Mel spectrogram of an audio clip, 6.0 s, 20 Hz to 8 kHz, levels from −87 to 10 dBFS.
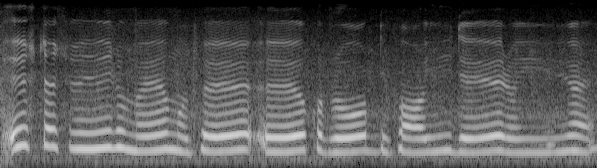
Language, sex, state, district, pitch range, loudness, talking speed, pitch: Hindi, female, Madhya Pradesh, Katni, 215-250 Hz, -16 LUFS, 100 wpm, 230 Hz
